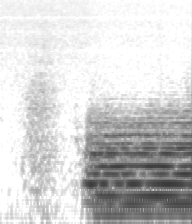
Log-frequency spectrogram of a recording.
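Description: Euphonium and baritone ensemble coming in together about a second in with a loud, sustained chord of several held notes.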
